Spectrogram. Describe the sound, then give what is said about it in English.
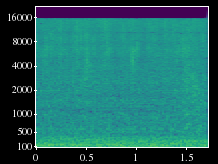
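Steady rush of running shower water spattering down onto a surface, continuous and even throughout with no voices. “Step in my shower.”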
